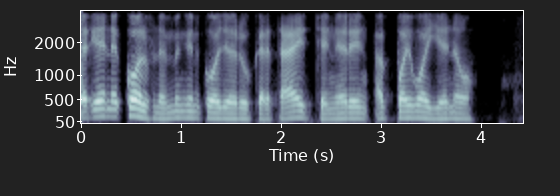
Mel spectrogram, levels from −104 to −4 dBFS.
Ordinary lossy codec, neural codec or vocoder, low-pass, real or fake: none; codec, 16 kHz, 4 kbps, FunCodec, trained on LibriTTS, 50 frames a second; 3.6 kHz; fake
